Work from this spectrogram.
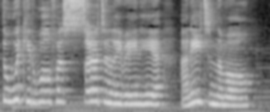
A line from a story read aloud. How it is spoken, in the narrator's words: cried the mother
